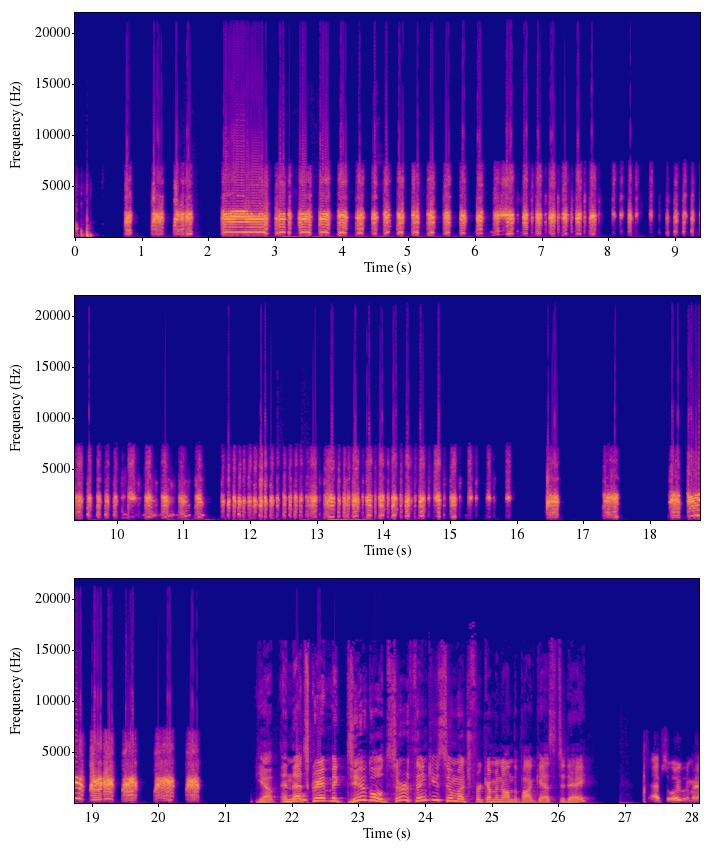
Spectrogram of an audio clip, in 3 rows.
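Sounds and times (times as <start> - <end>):
duck call blown by a teenager in rapid rhythmic bursts of quacking notes: 0.7 - 16.7, 17.3 - 17.6, 18.3 - 20.7
speech: 21.5 - 26.5, 27.5 - 28.1.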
